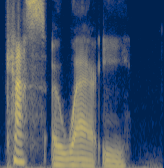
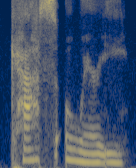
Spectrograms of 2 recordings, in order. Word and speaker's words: cassowary: Aussies say it like this: cass-o-ware-e. Keep the stress right at the beginning on cass and let the rest glide out smoothly. Cass-o-ware-e. Don't overemphasize the middle vowels. Keep it fluid.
